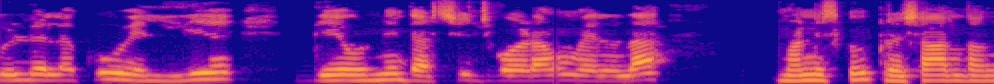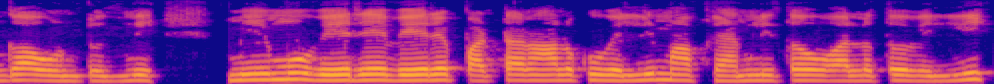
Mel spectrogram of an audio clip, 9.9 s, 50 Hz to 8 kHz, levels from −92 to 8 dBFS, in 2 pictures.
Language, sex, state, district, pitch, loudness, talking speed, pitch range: Telugu, male, Andhra Pradesh, Anantapur, 195 Hz, -15 LUFS, 115 wpm, 185-200 Hz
